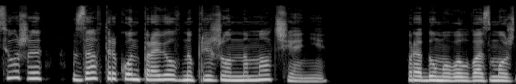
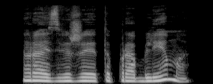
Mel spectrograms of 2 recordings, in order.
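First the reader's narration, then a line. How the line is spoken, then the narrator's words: Quiet grumble. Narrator (Russian): проворчал он негромко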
